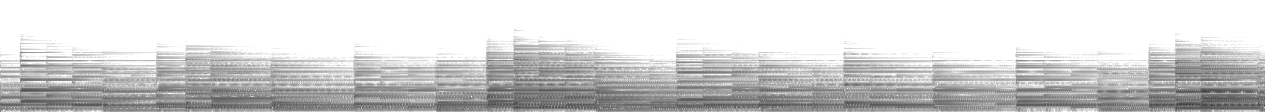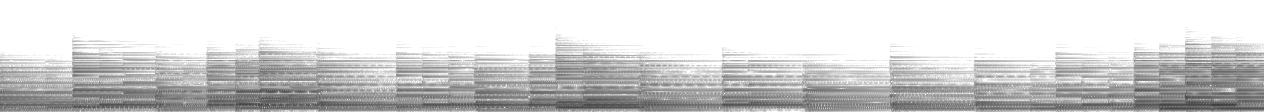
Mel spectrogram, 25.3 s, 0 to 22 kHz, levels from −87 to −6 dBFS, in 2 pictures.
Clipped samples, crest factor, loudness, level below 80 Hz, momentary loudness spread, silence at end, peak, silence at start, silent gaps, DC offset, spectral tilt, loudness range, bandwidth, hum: under 0.1%; 18 dB; -34 LUFS; -62 dBFS; 10 LU; 0 s; -16 dBFS; 0 s; none; under 0.1%; -9.5 dB/octave; 6 LU; 5.8 kHz; none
